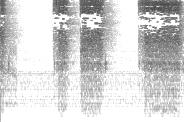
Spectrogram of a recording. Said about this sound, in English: Hold on, I need to spray some Febreze.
